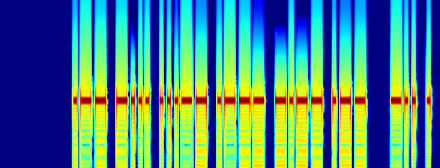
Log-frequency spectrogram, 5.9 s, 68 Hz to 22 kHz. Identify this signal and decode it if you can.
Morse code, heard as a keyed tone, about 25 wpm, 700 Hz. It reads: WB3JYW DE
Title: USA Callsign DE Callsign - 6 Characters - 25wpm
